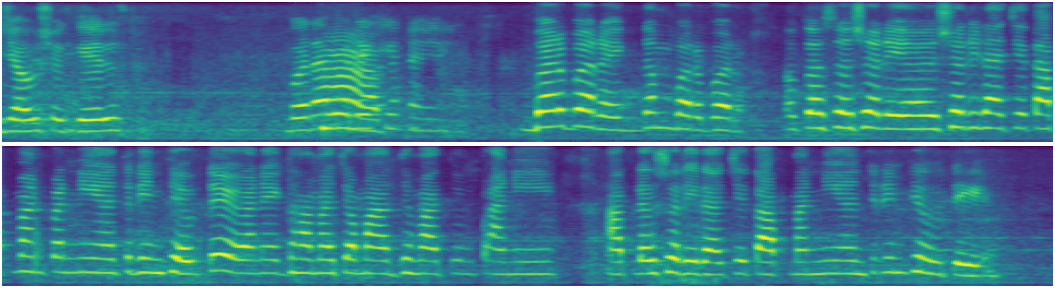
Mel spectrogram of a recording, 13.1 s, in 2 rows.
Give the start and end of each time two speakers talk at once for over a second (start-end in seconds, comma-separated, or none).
none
